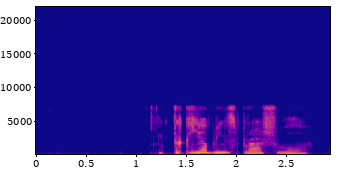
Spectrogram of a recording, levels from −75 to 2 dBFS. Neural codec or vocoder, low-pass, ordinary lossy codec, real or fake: none; 7.2 kHz; none; real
